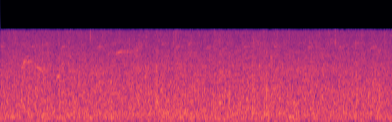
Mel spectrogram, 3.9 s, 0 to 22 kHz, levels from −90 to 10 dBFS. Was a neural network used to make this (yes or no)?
no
